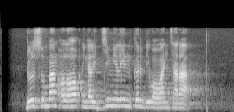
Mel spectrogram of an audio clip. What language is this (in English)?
Sundanese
